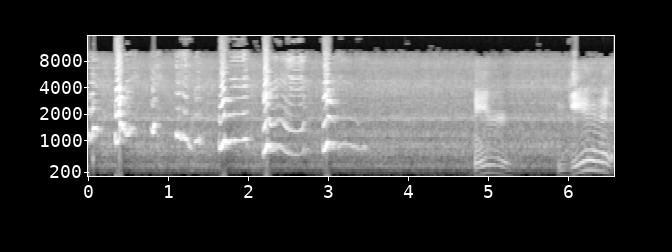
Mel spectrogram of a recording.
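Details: Boston Terrier and Pug mix, known as a Bug, vocalizing during play: a few sharp, high yips in the first three seconds, then two drawn-out, arching whines near the end, over a quiet indoor background.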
